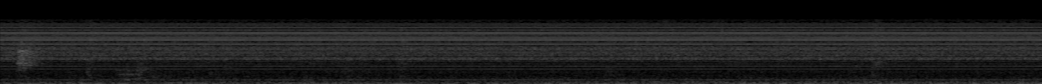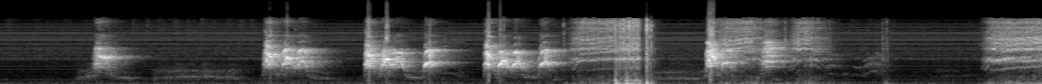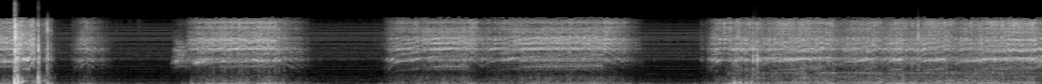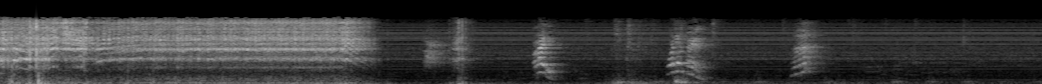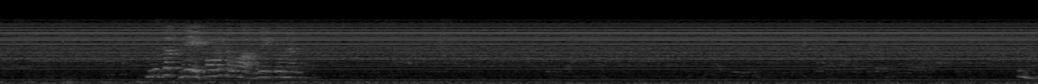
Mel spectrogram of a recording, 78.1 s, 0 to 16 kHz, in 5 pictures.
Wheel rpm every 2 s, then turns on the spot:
0, 0, 0, 0, 0, 0, 0, 0, 0, 0, 0, 0, 60, 60, 0, 100, 20, 90, 60, 140, 40, 120, 120, 160, 150, 150, 10, 0, 0, 0, 0, 0, 0, 0, 0, 0, 0, 0, 0.
40-42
